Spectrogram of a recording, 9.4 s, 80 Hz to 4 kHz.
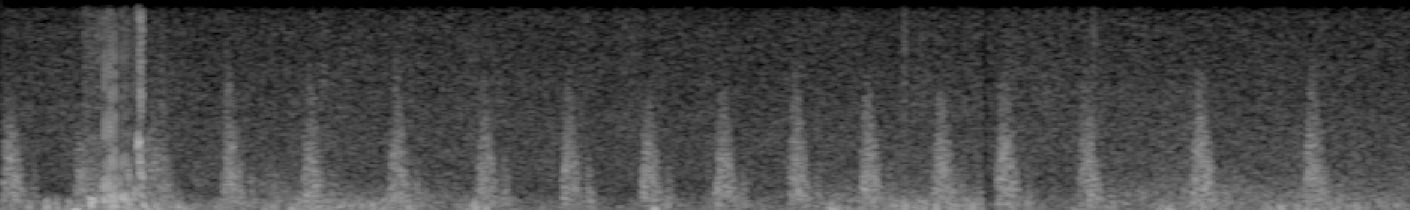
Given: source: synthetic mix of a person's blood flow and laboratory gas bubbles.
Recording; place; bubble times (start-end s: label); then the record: Doppler ultrasound of blood flow; subclavian vein
0.55-0.99 s: bubbles
From the record:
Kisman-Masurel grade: 211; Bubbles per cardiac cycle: several, 3 to 8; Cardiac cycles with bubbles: 1 to 10%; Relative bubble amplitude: barely perceptible (0.100 to 0.250); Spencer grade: 1 (occasional bubble signal discernible with the cardiac motion signal, with majority of cardiac periods free of bubbles); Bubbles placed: anywhere in the cardiac cycle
